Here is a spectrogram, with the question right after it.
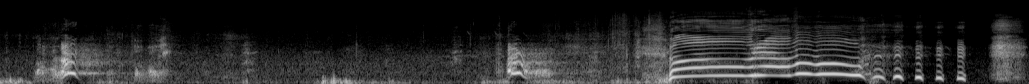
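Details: Šarplaninac dog named Bubu, teasing a wolf: speech at first, then a sustained wavering tonal howl-like note with rich harmonics, followed by a rapid series of short yips.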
